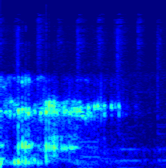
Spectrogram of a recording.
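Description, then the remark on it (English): A loud, rough roar like a truck rumbling past in a city, a growling, gritty drone that holds for about a second before fading away, with no talking. “I'm trying to determine if that is a truck or some sort of inner city swamp monster.”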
